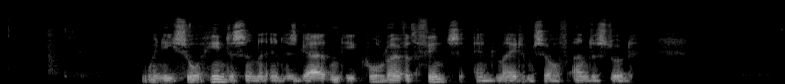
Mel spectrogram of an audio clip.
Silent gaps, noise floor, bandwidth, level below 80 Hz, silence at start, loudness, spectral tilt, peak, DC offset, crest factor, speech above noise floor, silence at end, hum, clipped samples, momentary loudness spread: none; -89 dBFS; 10.5 kHz; -72 dBFS; 0.5 s; -32 LUFS; -4.5 dB/octave; -12 dBFS; under 0.1%; 22 dB; 58 dB; 1.5 s; none; under 0.1%; 7 LU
